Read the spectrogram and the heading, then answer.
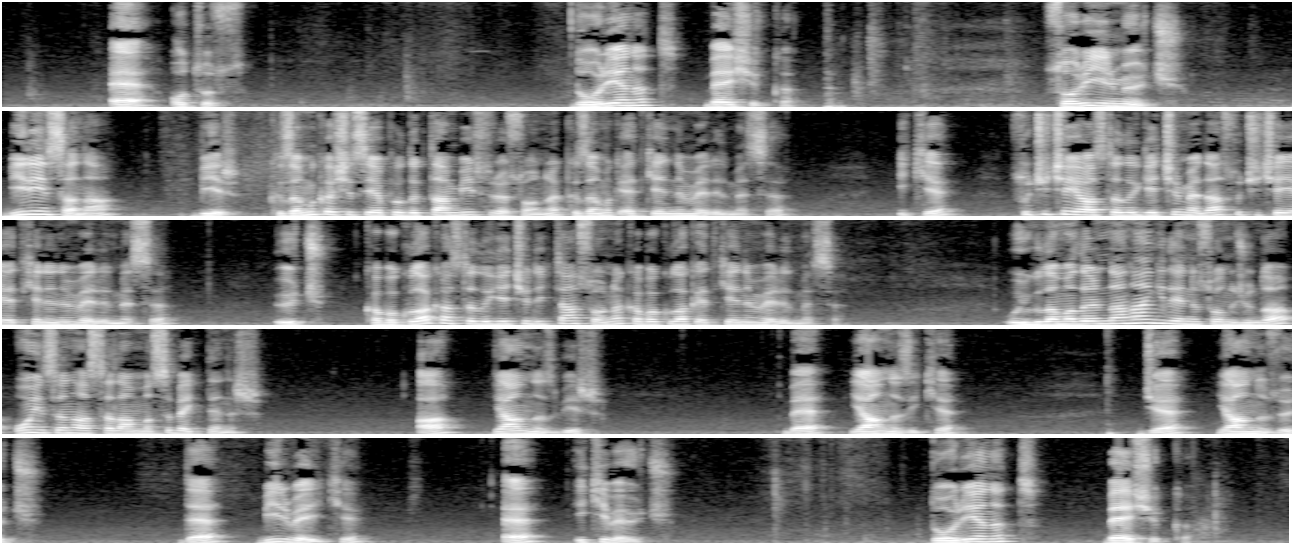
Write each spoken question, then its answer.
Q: Uygulamalarından hangilerinin sonucunda o insanın hastalanması beklenir?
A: Doğru yanıt B şıkkı.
